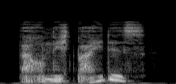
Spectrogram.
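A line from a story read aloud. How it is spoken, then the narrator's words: Whisper. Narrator (German): flüsterte sie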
